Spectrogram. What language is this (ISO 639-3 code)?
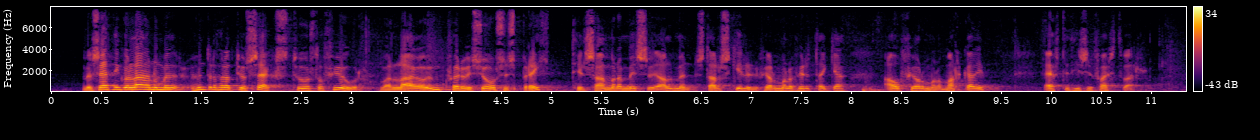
isl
